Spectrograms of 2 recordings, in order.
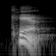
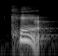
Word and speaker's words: can't: Can't. Not can, but can't. Listen to the difference. I can go. No, it's I can't go. We use a stop T. Put the tongue up and stop the air.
